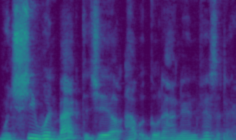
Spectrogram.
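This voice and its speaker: A man with an American accent speaks at a fairly quick pace. His lively intonation carries vocal fry. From US Midwest (Evansville, Indiana). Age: 70s. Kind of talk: testimony.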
